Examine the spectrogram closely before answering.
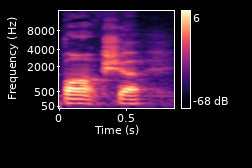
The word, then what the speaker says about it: Berkshire: more examples that with the English counties hartfordshire and Berkshire in both cases the e is pronounced as an A just to be difficult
